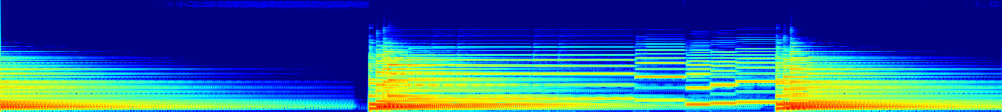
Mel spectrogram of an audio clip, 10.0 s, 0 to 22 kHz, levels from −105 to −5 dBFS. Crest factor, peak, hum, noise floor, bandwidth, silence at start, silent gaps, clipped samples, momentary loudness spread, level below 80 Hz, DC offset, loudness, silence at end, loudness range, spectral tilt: 22 dB; -6 dBFS; none; -63 dBFS; 5 kHz; 0 s; none; under 0.1%; 20 LU; -62 dBFS; under 0.1%; -26 LUFS; 0 s; 7 LU; -10 dB/octave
